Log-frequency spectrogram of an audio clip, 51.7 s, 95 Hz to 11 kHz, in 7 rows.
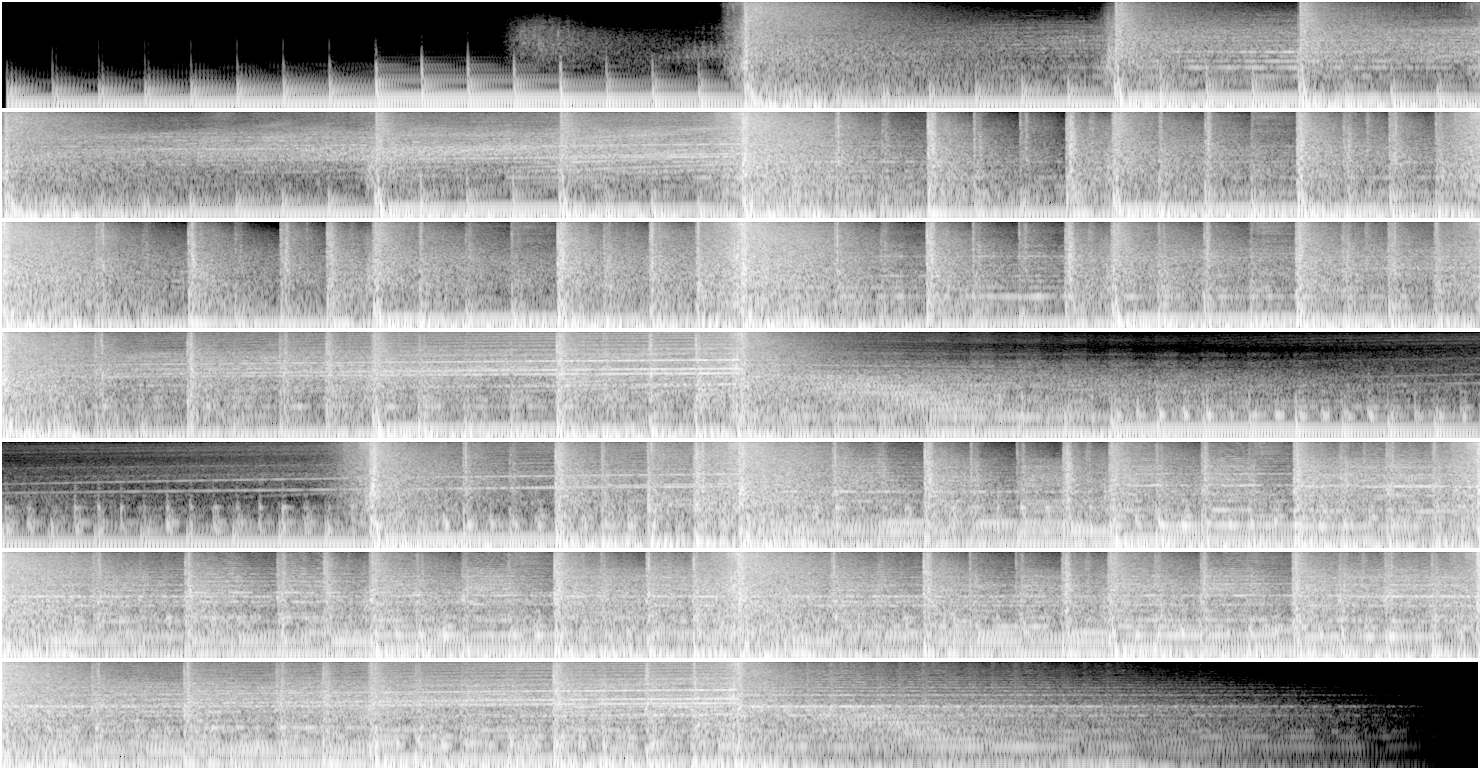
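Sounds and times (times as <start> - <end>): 
inspiring motivational cinematic trailer music: 0.0 - 51.5.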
